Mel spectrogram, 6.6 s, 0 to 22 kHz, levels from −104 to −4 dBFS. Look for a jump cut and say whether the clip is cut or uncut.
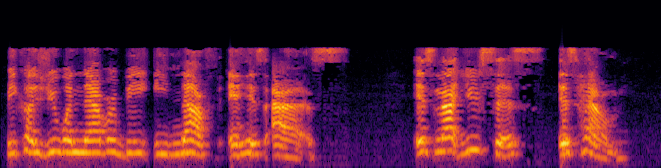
uncut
